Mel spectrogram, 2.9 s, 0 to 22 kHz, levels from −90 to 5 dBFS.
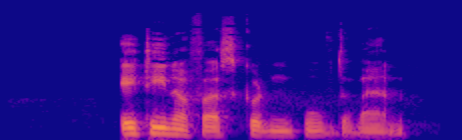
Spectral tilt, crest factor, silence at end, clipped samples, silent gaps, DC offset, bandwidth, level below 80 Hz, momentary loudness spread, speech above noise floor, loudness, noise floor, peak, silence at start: -5 dB/octave; 20 dB; 0.4 s; under 0.1%; none; under 0.1%; 14 kHz; -70 dBFS; 13 LU; 52 dB; -32 LUFS; -84 dBFS; -12 dBFS; 0.75 s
